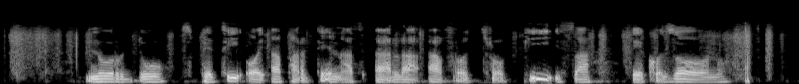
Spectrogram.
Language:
Esperanto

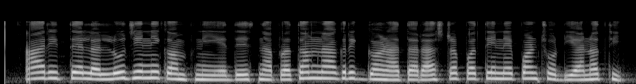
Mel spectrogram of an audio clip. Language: Gujarati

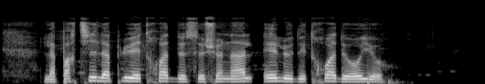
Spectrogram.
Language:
French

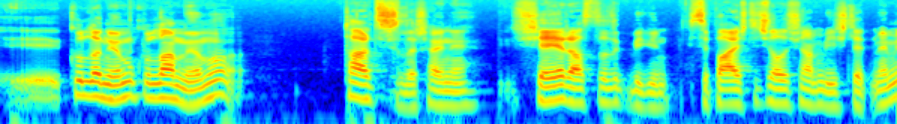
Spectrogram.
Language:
Turkish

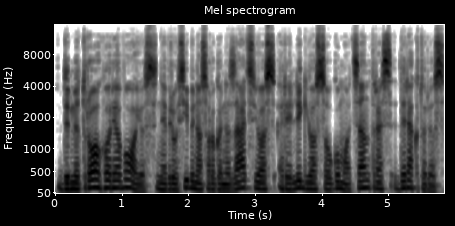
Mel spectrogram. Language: Lithuanian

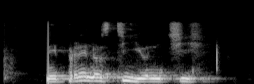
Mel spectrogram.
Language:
Esperanto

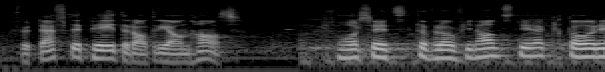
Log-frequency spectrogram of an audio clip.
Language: Swiss German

